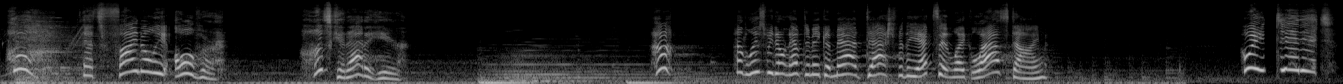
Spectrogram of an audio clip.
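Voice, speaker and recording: An actress playing a tiny, excitable fairy-like companion who talks about herself in the third person, bubbly and boastful. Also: female voice, takes it slowly, long pauses, over music, full character voice. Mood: relieved. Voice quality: very high and chirpy. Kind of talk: video game voice acting.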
